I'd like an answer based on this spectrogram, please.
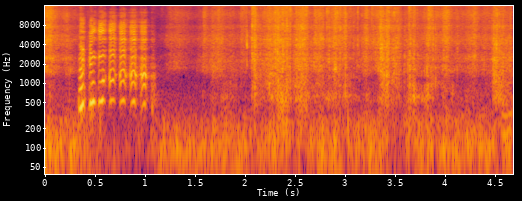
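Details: Goat from a family group feeding in a forest, seemingly lost: one loud, quavering bleat with a rapid tremble lasting under a second, followed by steady rustling and crunching of foraging through the rest.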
